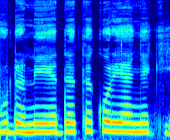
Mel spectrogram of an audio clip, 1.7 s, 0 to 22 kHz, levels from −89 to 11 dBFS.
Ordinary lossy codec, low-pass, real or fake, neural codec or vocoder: none; none; real; none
